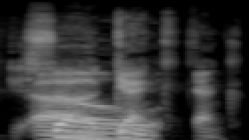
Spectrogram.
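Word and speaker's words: Genk: played with FY at Hank I believe gank gank I think it's pronounced Hank really yeah G's are H's um so at least that's the way it's been explained to me so again if I'm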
